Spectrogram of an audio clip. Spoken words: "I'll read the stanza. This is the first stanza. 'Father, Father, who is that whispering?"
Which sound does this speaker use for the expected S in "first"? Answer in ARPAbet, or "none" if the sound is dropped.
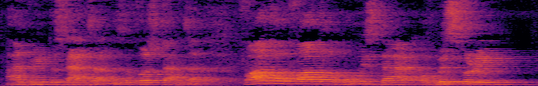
none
